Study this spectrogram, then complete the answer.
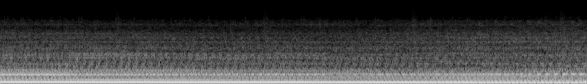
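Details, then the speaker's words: Dodge Hellcat (1000 hp) after alternator replacement, first start: deep, even V8 rumble that settles into a steady idle with no misses or knocks, running healthy again. "All right, we back in business, baby."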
